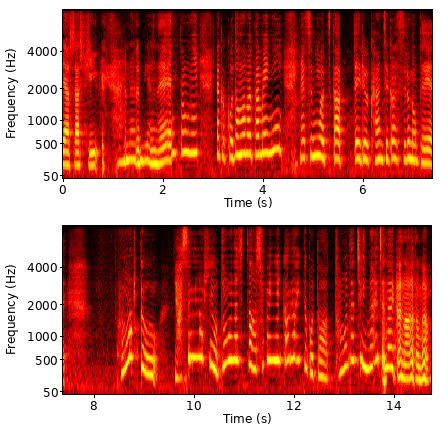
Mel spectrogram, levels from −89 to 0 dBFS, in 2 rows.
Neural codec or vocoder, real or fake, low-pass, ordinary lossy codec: codec, 16 kHz, 1 kbps, FunCodec, trained on LibriTTS, 50 frames a second; fake; none; none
